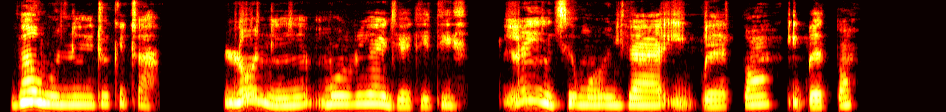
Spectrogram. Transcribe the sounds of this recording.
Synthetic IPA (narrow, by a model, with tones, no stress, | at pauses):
ba˦wu˧nĩ˧do˦ki˦ta˦˨ | lo˦˨nĩ˨˦mo˧ɾi˦ɛ˦˨d͡ʒɛ˨di˨˦di˦˨ | lɛ˦j̃ĩ˦˨ti˨˦mo˧ja˧ḭ˨ɡ͡bɛ˨tɔ̃˦i˦˨ɡ͡bɛ˨tɔ̃˦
